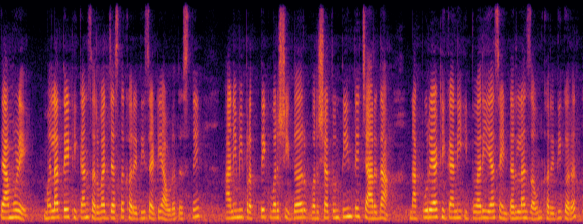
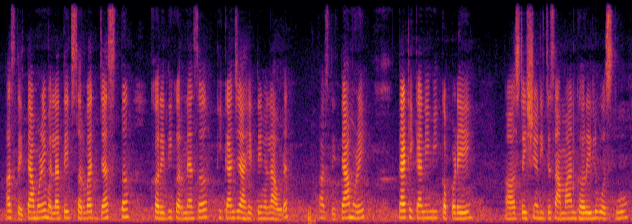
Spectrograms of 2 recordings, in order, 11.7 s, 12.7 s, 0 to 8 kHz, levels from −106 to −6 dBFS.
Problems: constant background noise, background conversations at intervals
